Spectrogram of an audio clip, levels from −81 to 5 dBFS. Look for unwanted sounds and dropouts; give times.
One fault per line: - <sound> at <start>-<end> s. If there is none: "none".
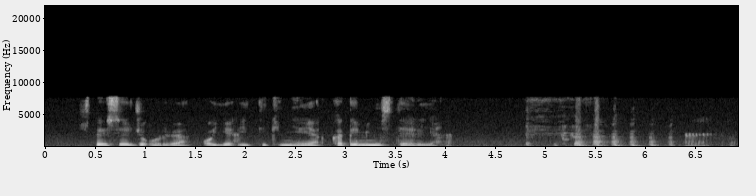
- laugh at 4.8-6.3 s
